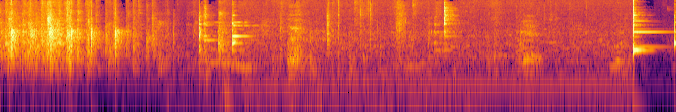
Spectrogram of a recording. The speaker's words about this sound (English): Go ahead and give a round of applause.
